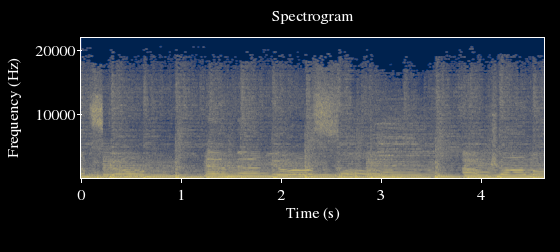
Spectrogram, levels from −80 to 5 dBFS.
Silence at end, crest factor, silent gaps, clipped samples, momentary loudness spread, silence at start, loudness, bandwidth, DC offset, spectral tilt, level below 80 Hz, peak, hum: 0 s; 14 dB; none; under 0.1%; 3 LU; 0 s; -16 LUFS; over 20 kHz; under 0.1%; -5 dB/octave; -26 dBFS; -2 dBFS; none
